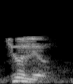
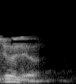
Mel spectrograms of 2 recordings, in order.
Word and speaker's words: Julio: Oh, yeah, because in Spanish it's Julio, but we are from Brazil, it's Julio.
